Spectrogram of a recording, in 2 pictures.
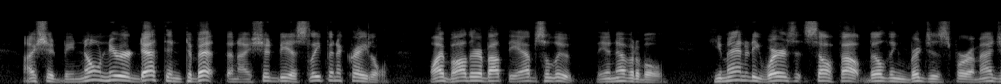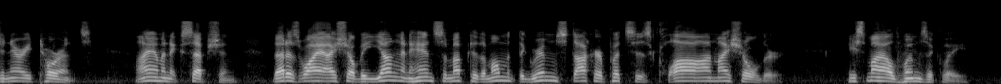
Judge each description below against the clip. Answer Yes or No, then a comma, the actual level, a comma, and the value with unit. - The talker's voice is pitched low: No, medium, 155 Hz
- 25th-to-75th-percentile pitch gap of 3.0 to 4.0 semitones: Yes, average, 3.6 semitones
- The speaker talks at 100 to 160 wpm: No, average, 185 wpm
